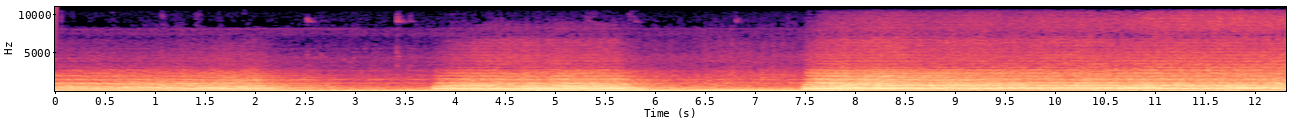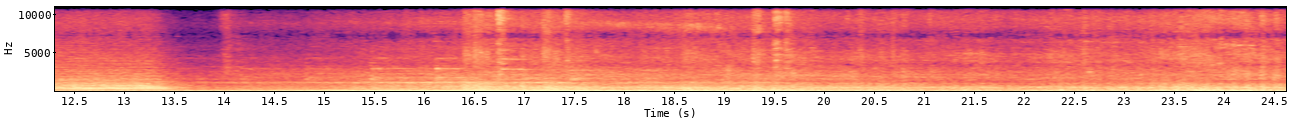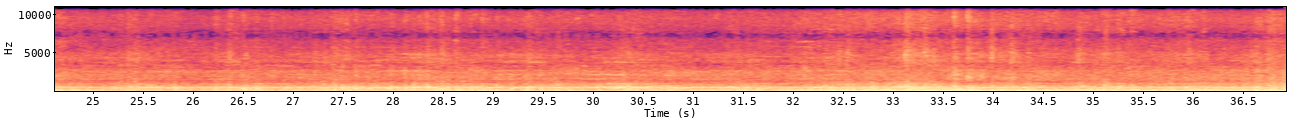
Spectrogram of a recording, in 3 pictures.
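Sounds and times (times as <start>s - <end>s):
locomotive horn blasts: 0.0s - 2.4s, 3.8s - 6.0s, 7.4s - 13.8s
locomotive engine rumble: 10.2s - 36.9s
freight cars with clicking wheels: 16.0s - 36.9s.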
